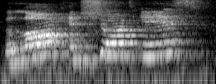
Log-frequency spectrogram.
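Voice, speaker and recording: A woman playing a boastful, dazed male weaver in a staged Shakespeare reading, theatrical and giggly, with sighs and pauses. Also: very high voice, heavily acted. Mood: excited, triumphant. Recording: echoey hall, distant mic, faint noise.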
